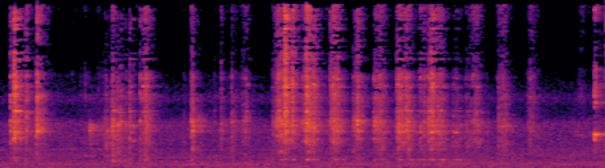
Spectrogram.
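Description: Scattered light metallic clicks and taps as the parts of a brass sev press are handled and fitted together, over a faint steady hum.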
